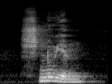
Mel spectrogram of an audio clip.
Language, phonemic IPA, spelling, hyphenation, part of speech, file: Dutch, /ˈsnui̯ə(n)/, snoeien, snoe‧ien, verb, Nl-snoeien.ogg
- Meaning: 1. to prune (trim a tree or shrub) 2. to prune (cut down or shorten)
